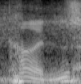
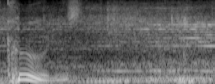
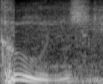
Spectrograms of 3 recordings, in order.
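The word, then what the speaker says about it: Kunz: Cade Huns. I couldn't find it. My bad. He's a 6'1 junior from Littleton, Colorado. And I'm saying his name incorrectly because there's the pronunciation over here. It's Coons.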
